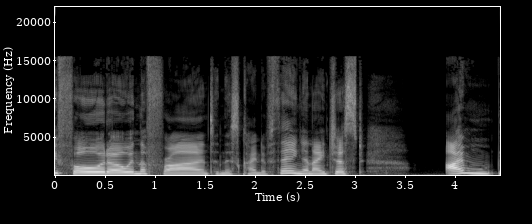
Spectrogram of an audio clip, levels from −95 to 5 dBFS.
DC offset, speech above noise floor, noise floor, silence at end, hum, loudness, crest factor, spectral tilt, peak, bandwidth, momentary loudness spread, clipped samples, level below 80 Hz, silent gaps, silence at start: under 0.1%; 39 dB; -60 dBFS; 0.1 s; none; -20 LUFS; 18 dB; -4.5 dB/octave; -2 dBFS; 15.5 kHz; 16 LU; under 0.1%; -68 dBFS; none; 0 s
